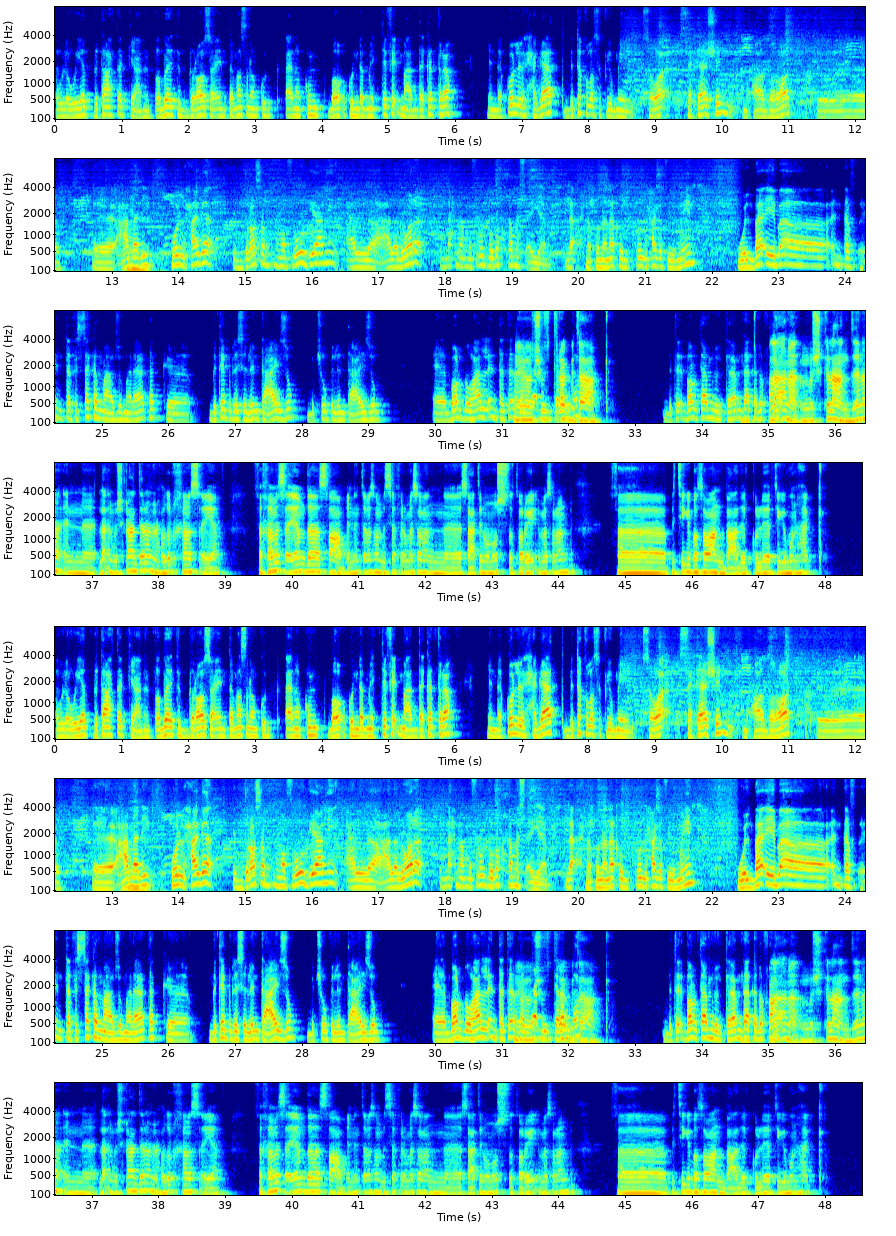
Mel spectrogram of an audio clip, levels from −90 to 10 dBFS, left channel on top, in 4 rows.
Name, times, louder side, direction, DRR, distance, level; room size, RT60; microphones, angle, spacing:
voice 1, 0.0-6.0 6.5-12.3 12.7-13.6 13.9-14.6 14.8-21.8 22.4-26.3 26.6-29.2 30.0-32.2 33.4-35.2, right 6 dB, 45° right, 0.4 m, -22 dB
sound 1, 8.5-22.4, right 3 dB, 65° right, 1.9 m, -39 dB
voice 2, 13.2-13.5 31.2-32.5 34.6-34.7 35.0-39.0 39.5-44.2 44.9-47.8, left 4 dB, 40° left, 0.7 m, -22 dB
12.0 x 8.2 x 2.8 m
head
